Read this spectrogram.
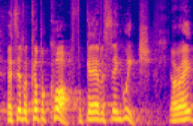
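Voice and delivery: loud, high New Jersey accent. Shown as a demonstration. Preacher defending his speech, exaggerated New Jersey accent. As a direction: lean proudly into a broad New Jersey accent. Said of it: "So I say".

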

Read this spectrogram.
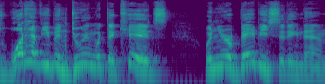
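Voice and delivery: put-on father questions the babysitter, loud and high; mock accusing dad. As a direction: grill the babysitter like a suspicious father. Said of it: "and he goes".

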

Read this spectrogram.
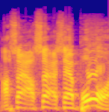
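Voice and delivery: a hint of cartoon rooster, repeating I say; Foghorn Leghorn. Host imitating Johnny's Foghorn Leghorn bit, lightly. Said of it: "you do like Foghorn Leghorn".

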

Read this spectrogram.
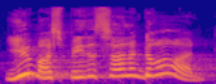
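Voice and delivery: a touch of stunned wonder; amazed exclamation. Retold or imitated. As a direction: blurt it out in awe. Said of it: "he exclaims".

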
